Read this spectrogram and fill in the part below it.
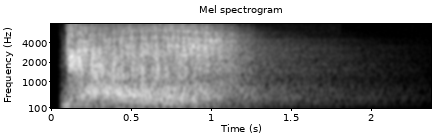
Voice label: Corpus Scream; Enemies; Abilities; Warframe; Amalgam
